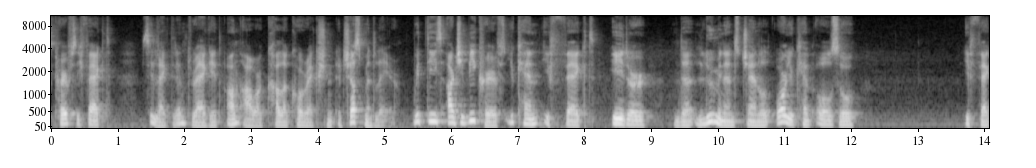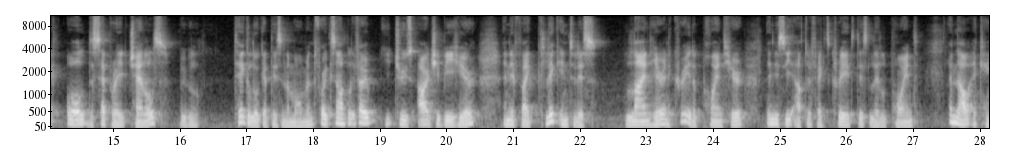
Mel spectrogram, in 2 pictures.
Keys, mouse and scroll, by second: 4.8 click, 11.5 click, 19.7 click, 23.9 click, 27.5-28.1 drag.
